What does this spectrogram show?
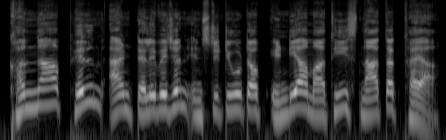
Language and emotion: Gujarati, neutral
